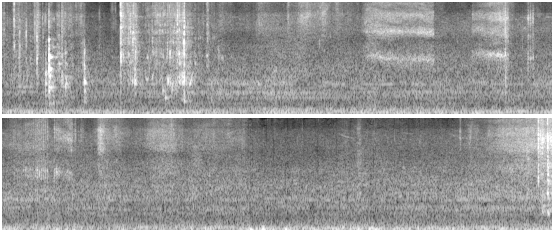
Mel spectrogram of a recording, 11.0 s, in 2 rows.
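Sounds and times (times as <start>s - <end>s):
wind rumble on microphone: 5.4s - 11.0s.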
